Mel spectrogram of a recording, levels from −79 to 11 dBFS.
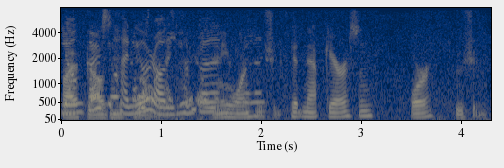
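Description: At 3.17 s the real room background drops out until 3.50 s, and a flat, featureless hiss about 2 dB quieter fills the gap. That's likely comfort noise in place of the background, with the receiver synthesising filler while the sender paused transmission.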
